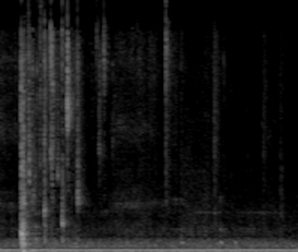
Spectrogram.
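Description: Tomato sauce glugs out of a can into a pot.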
